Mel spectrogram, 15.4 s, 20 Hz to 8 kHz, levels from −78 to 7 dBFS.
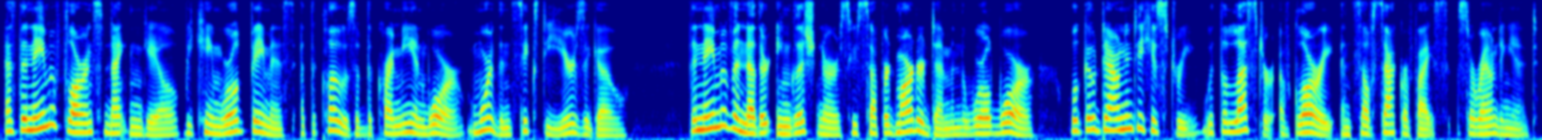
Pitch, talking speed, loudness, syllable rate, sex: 180 Hz, 190 wpm, -19 LUFS, 5.6 syllables/s, female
